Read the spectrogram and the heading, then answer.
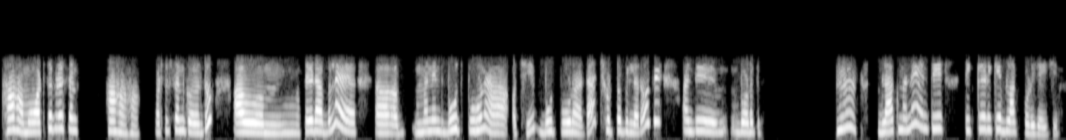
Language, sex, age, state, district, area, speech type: Odia, female, 18-30, Odisha, Malkangiri, urban, conversation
